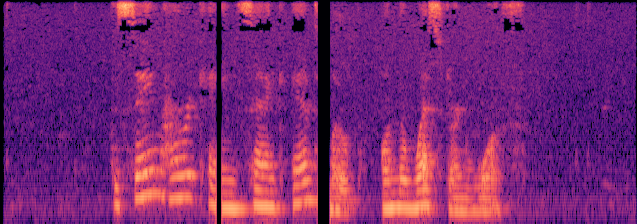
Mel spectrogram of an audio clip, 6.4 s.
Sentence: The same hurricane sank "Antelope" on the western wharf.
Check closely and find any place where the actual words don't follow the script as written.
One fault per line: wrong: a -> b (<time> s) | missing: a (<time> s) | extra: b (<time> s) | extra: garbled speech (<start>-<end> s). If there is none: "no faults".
no faults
